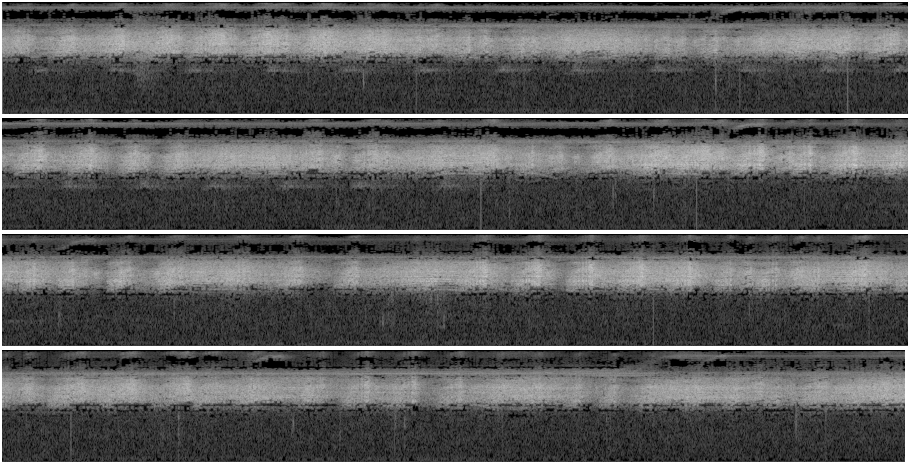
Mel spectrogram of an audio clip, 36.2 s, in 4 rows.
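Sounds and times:
hollow cicadas buzzing: 0.0s - 36.2s.

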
